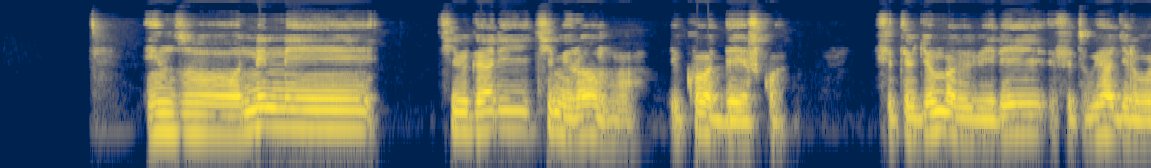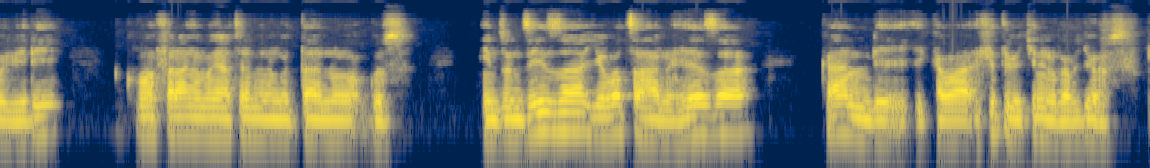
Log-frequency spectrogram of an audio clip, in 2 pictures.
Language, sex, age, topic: Kinyarwanda, female, 36-49, finance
